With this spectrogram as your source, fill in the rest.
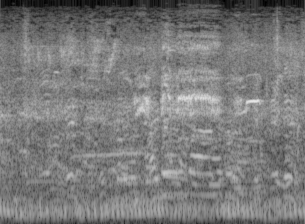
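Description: Gamecocks cluck and a rooster crows nearby, mixed with a busy, noisy background and voices talking, in Calumpit.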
